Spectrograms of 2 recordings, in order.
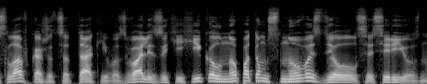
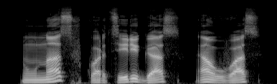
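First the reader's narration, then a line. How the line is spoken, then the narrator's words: Smirking snort. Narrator (Russian): хмыкнул я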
